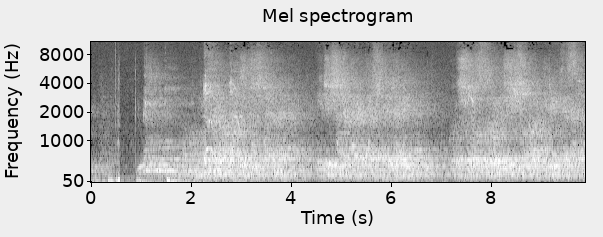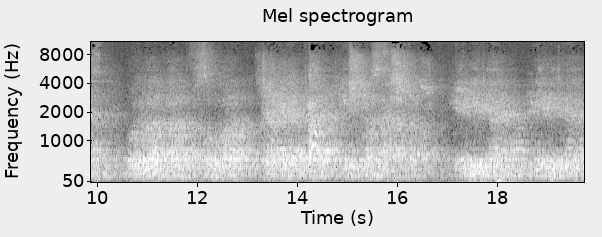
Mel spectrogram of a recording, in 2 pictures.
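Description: A congregation prays aloud together in a large echoing hall.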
